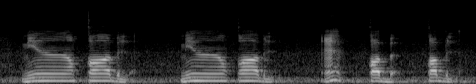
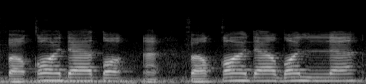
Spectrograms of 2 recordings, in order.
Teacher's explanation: lantunan pada qalqalah tu hanya separuh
